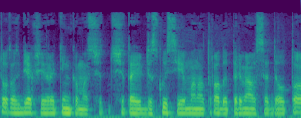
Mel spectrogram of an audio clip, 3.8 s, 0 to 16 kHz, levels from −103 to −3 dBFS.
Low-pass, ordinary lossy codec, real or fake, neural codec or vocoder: 14.4 kHz; MP3, 48 kbps; real; none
